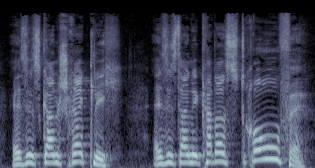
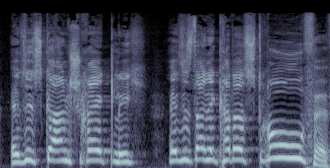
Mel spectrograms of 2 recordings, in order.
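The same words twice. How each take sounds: First: High, wailing lament of a distraught ringmaster; upset circus director. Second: Even higher despairing wail; distraught director. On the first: Circus director wailing to his gathered troupe, high and distraught. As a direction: moan it like a man at his wits' end. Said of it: "sagt Herr Alasi immer wieder". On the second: Director answering everyone who asks, high despairing wail. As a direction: cry it out, beside himself. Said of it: "von sich gibt". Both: A narrator's reading.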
